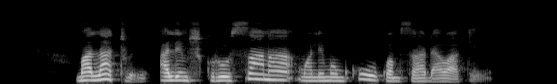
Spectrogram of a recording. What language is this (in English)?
Swahili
